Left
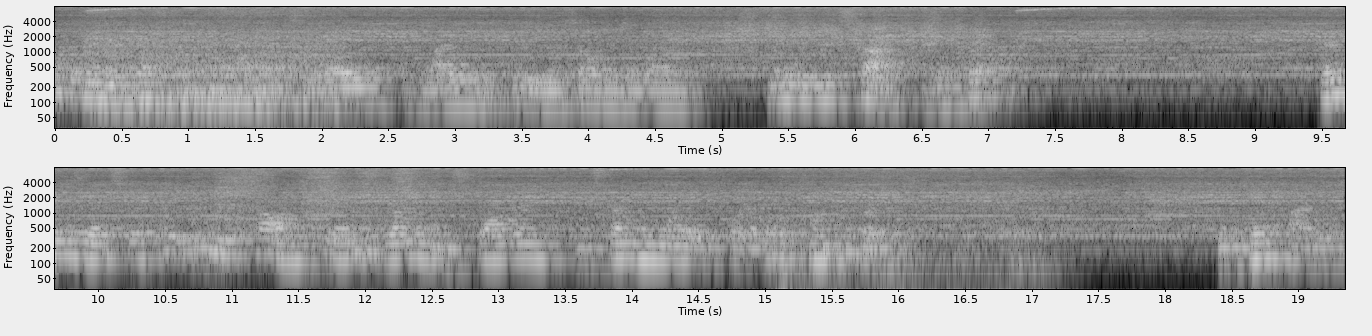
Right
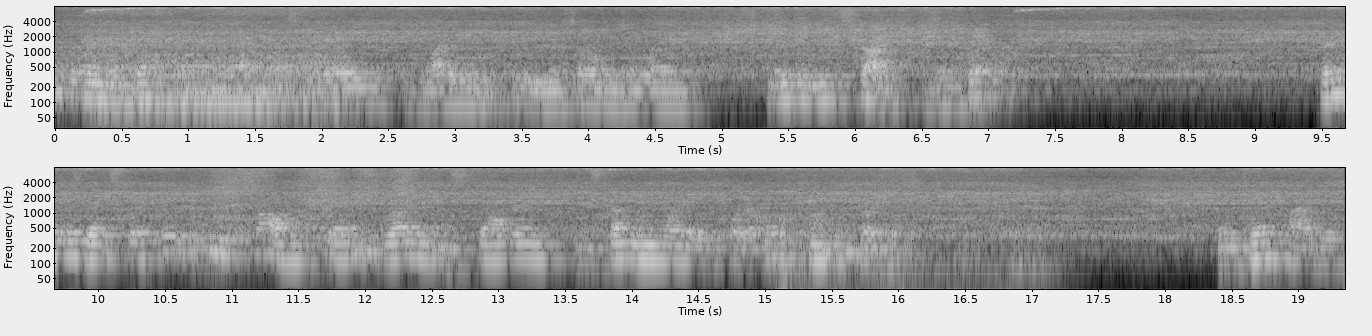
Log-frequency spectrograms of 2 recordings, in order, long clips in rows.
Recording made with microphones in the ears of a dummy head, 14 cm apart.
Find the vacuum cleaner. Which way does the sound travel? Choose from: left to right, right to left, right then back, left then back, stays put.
stays put.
